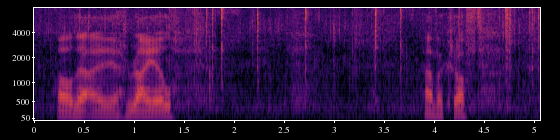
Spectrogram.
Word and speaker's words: Havercroft: So come out at Newstead, or that area, Rye Hill, Havercroft. Sometimes pronounced Chavercroft.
